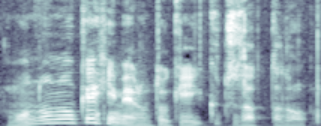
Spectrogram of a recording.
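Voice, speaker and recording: Animated man chatting while chewing. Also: on the high side, brisk, vocal fry, a little hiss or hum. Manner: chatting while eating bread, mouth sometimes busy chewing; musing, seeks agreement from listeners. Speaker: streamer. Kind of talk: casual rambling chat.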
